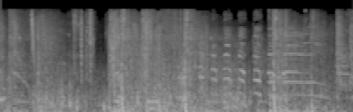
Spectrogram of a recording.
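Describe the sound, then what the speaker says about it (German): Rapid bursts of gunfire in the video game Worms Rumble crackle continuously, dense overlapping shots and impacts with a few sharp ricochet-like whines, fairly loud throughout. "Ich höre immer noch Schüsse oben."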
